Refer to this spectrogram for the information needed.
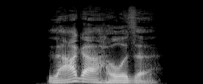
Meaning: dative singular of Lagerhaus
- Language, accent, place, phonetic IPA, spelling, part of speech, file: German, Germany, Berlin, [ˈlaːɡɐˌhaʊ̯zə], Lagerhause, noun, De-Lagerhause.ogg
